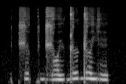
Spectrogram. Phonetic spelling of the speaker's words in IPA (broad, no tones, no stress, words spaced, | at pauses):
t͡ʃə˞kd͡ʒɔjɖə˞ ɖʌjɪ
